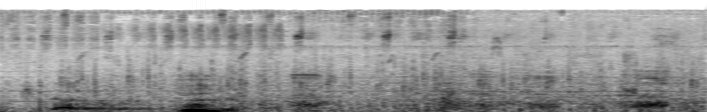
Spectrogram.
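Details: Deep, rumbling grunts of wild buffalo on the savannah, with one loud low bellow standing out over a steady background hiss.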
